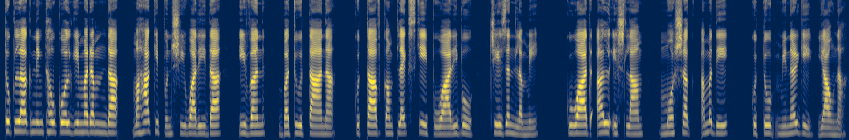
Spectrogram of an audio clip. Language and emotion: Manipuri, neutral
